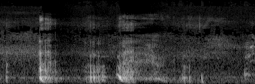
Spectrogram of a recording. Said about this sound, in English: Excuse me. I didn't clear my throat before starting today.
